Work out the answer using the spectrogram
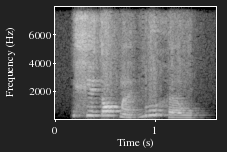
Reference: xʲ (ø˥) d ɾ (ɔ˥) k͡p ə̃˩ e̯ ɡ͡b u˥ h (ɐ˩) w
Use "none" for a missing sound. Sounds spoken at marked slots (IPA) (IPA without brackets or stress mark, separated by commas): ø˥, ɔ˥, ə˩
